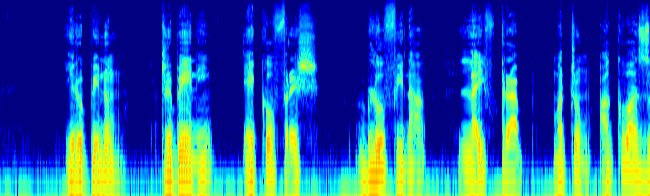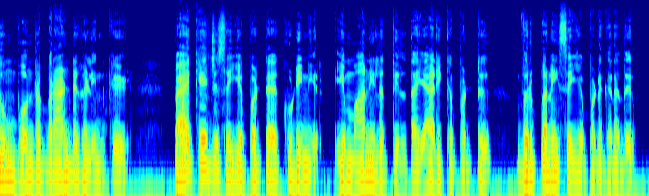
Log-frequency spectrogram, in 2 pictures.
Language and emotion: Tamil, neutral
